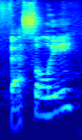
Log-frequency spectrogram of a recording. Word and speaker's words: Thessaly: And then Thessaly.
